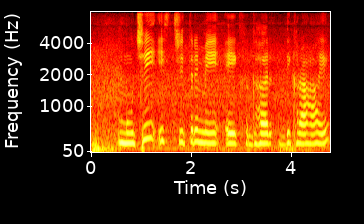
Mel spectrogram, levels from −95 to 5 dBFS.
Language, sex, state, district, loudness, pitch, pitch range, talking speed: Hindi, female, Madhya Pradesh, Dhar, -14 LUFS, 215 Hz, 205-230 Hz, 115 wpm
